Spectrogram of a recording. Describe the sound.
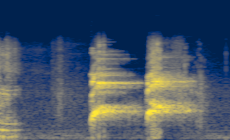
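Dog barking in a few loud, harsh barks, the last two long and drawn out, with a faint yip between them and no voices.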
